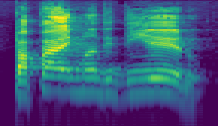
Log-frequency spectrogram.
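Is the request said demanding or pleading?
demanding. The request sounds curt and demanding. The son is rudely ordering money. The speaker calls it wrong. "esse vagabundo lá, ó, não quer estudar"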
